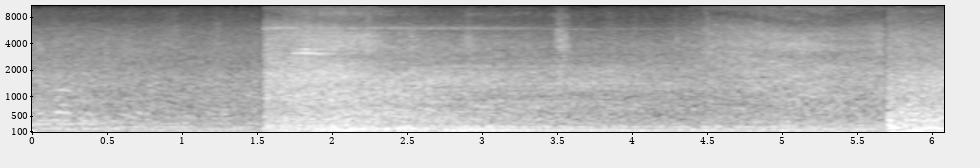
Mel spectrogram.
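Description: Street ambience: a low vehicle rumble and indistinct voices. The level jumps suddenly about a second and a half in and again near the end.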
